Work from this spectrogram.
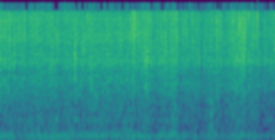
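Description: Burger patties fry in a pan on high heat with a steady, dense sizzle and crackle that holds evenly throughout at close range, over a low constant hum, with no voices.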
